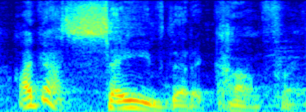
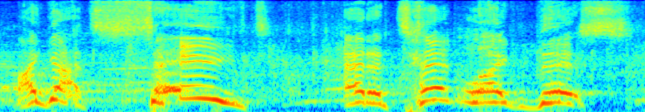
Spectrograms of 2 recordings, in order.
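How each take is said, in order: First: Low, soft confiding; hushed testimony. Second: High, slow proclamation; emphatic testimony. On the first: Preacher telling crowd how he got saved, hushed. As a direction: drop right down and share it quietly. Quiet take before emphatic repeat. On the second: Preacher declaring he was saved in a tent, emphatic. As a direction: proclaim it slowly, pitched up. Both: Real, not acted.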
